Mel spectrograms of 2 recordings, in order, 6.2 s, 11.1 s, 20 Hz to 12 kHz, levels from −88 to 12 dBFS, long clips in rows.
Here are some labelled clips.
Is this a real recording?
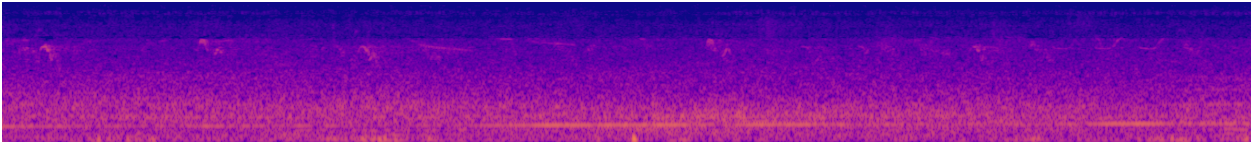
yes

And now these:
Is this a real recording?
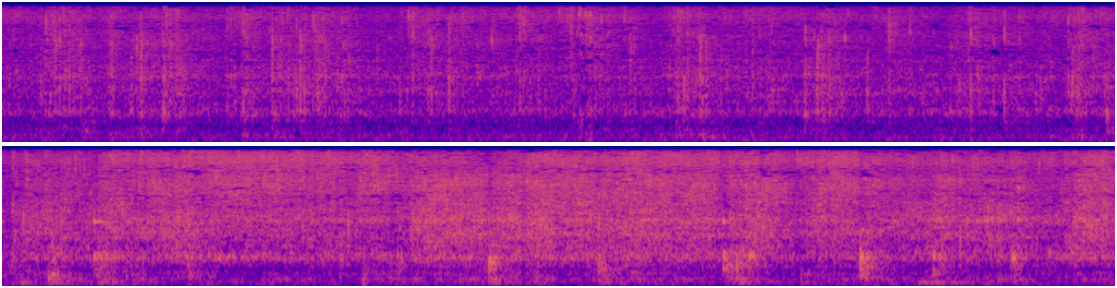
yes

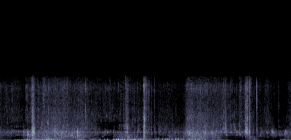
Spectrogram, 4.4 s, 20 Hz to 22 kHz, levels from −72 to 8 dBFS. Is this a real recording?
yes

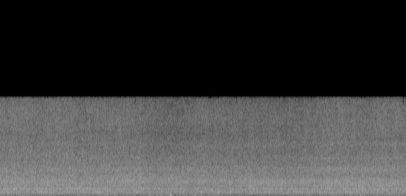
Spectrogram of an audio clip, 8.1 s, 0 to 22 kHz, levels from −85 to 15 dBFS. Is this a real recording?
yes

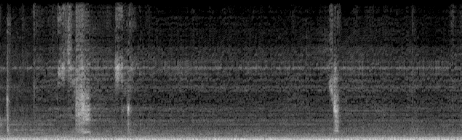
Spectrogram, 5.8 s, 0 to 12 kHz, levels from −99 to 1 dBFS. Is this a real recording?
no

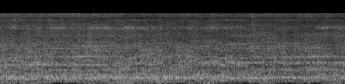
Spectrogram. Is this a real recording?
no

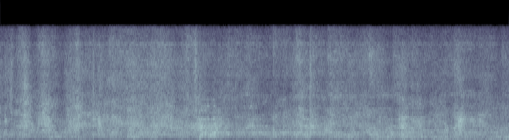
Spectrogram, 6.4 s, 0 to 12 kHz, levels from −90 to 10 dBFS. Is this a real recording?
no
